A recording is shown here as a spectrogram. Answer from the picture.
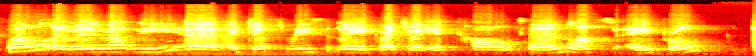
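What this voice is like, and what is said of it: Slight foreign accent. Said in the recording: “obviously you can tell I have a bit of an accent. I'm an immigrant, clearly... it still lingers around”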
